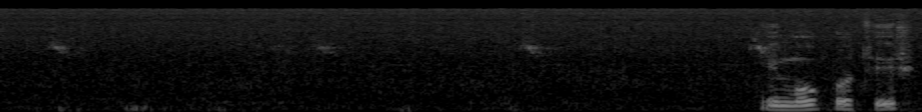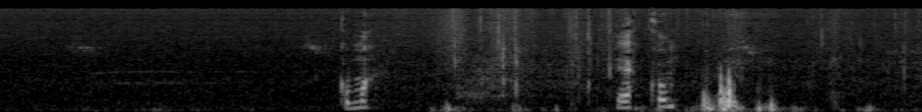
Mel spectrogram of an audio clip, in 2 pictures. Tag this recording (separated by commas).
Speech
